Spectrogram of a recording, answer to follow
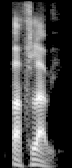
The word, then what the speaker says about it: Pahlavi: El término se pronuncia pazla con una leve aspiración en la h intermedia. Pazlavi. Pajlavi.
